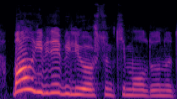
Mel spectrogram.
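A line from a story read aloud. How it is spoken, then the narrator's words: Shouting. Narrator (Turkish): diye bağırdı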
